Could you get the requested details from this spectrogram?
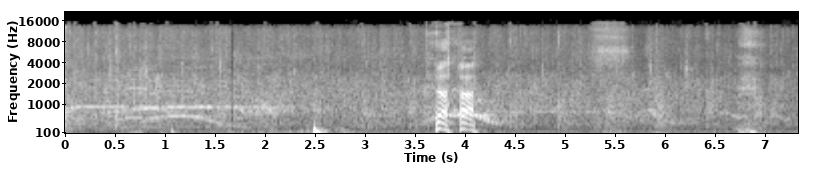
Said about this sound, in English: Oh, let's clap our hands. I want the winners to clap your hands right now.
